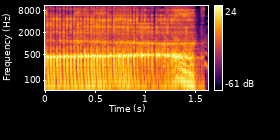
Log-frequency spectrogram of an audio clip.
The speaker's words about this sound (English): And now, belch number three.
